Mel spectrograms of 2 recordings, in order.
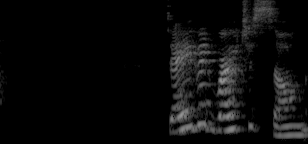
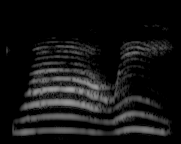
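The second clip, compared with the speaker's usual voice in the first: ordinary delivery, nothing marked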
